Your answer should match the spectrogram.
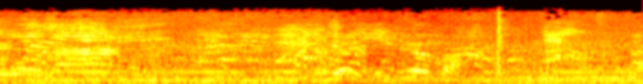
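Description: Indistinct chatter of children and adults over the steady low hum of an inflatable bounce house's air blower.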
